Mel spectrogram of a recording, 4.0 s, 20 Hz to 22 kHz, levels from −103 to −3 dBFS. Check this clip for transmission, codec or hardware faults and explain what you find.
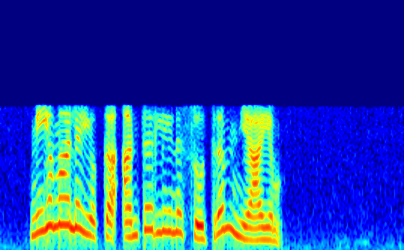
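One fault runs through the whole speech clip: AMR narrowband mobile codec damage. Nothing above 3.8 kHz survives. The codec rebuilds the voice from a vocal-tract model fed by sparse pulses. Artefacts are plainly audible, giving a buzzy, synthetic edge that fits a mid rate near 10.2 kbps.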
